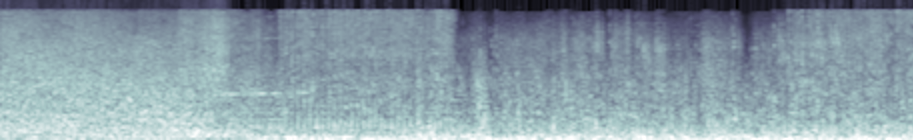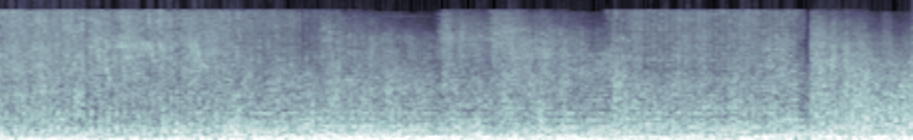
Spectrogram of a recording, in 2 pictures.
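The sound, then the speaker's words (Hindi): Heavy, continuous booming from artillery shell explosions, loud, with deep rumbling and sharp bursts layered over each other throughout, no pauses or voices. Some of the shells are coming straight toward the speakers' position. “कुछ गोले सीधे हमारी तरफ आ रहे हैं, तैयार हो जाओ।”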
